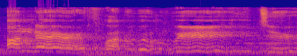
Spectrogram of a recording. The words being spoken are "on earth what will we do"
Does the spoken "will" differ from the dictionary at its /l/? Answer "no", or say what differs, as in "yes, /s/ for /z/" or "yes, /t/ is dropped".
yes, /n/ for /l/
